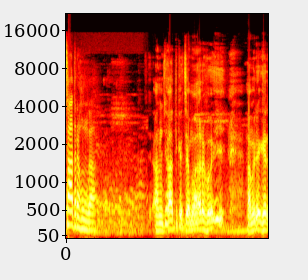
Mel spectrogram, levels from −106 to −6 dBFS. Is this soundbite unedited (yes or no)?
no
